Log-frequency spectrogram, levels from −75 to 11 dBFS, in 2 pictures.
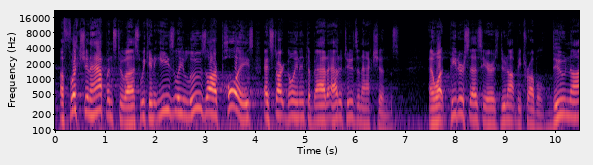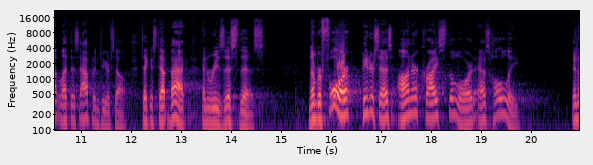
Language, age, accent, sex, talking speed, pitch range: English, 60-79, American, male, 150 wpm, 135-190 Hz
